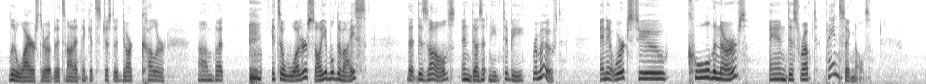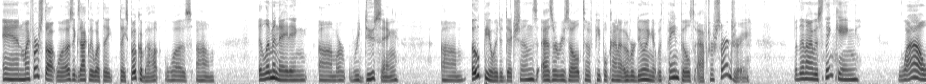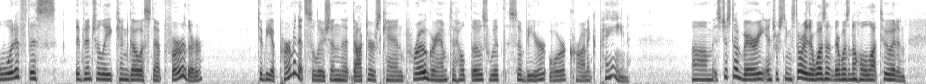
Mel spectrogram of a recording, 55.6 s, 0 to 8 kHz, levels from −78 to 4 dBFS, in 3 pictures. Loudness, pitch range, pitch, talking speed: -21 LUFS, 145-190 Hz, 165 Hz, 130 wpm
